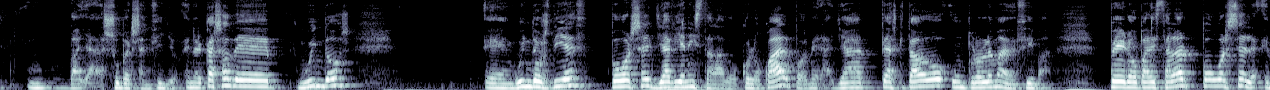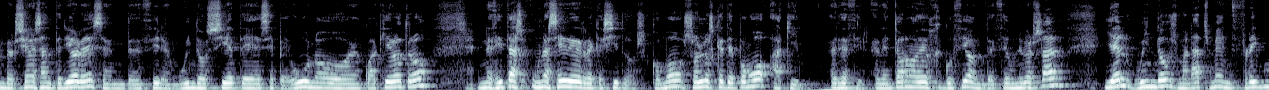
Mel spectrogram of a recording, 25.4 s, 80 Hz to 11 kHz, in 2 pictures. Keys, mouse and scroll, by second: 4.9-11.6 scroll down 1, 11.6-16.6 scroll down 1, 16.6-18.9 scroll down 1, 18.9-20.6 scroll down 1, 20.6-21.9 scroll down 1, 21.9-23.4 scroll down 1, 23.4-25.3 scroll down 1.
